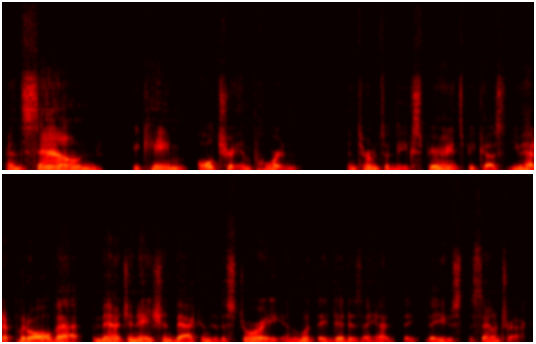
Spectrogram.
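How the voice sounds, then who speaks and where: A man with a lowish, animated voice speaks at a moderate pace as a podcast guest. He's an audio drama producer, and in this conversational interview he explains media history at length, telling it in a discursive, emphatic storytelling style.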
